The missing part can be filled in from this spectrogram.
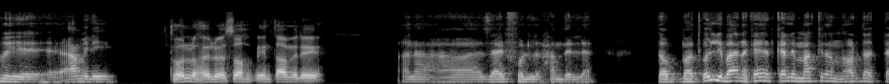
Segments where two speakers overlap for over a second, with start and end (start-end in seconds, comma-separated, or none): none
